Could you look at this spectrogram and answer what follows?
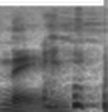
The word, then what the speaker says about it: Naim: I heard it multiple times in the movie, and I had to stop and be like, Name like N-A-M-E? I'm confused, but no. – Hello, my name is Naim. – Yeah. – What? – It's called N-A-I-M is the way that it is spelled.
